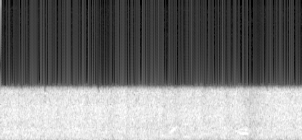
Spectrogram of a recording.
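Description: Sea waves surge steadily into the Cova dels Arcs, a coastal sea cave at Cala dels Testos, filling the space with a dense, continuous roaring wash that swells slightly midway, loud and close with no break.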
